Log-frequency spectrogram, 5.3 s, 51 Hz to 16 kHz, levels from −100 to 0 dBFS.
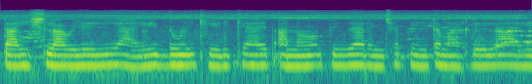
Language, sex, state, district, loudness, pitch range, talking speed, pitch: Marathi, female, Maharashtra, Gondia, -17 LUFS, 185-190 Hz, 100 wpm, 185 Hz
